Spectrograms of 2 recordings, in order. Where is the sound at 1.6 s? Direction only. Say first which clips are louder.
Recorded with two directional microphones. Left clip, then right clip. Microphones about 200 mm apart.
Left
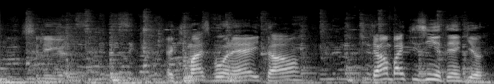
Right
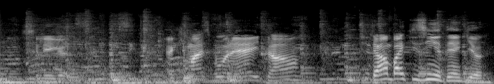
Even; 30° left (ahead or behind).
